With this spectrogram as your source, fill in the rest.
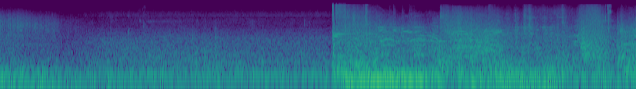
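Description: Tank cannon shot in the War Thunder video game, a sudden loud blast after a quiet stretch of low engine rumble, followed by a lingering roaring rumble and debris rattle.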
